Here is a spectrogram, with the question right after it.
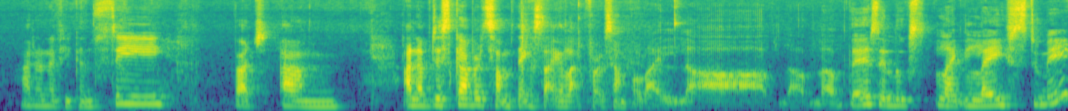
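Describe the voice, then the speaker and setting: In a Spanish accent, a woman talks at a moderate pace and medium pitch with ordinary pitch variation. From Peru. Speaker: craft vlogger. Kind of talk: casual chat. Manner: chatty, with many fillers and restarts.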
